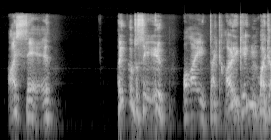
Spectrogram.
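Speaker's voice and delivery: put-on British accent with slow, drawn-out delivery. Called over to read the opening title, a british person announces it in a british accent. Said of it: "British person, get over here".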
